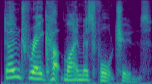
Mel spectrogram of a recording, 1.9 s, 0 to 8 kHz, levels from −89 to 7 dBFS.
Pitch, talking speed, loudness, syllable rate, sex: 180 Hz, 155 wpm, -20 LUFS, 4.4 syllables/s, male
